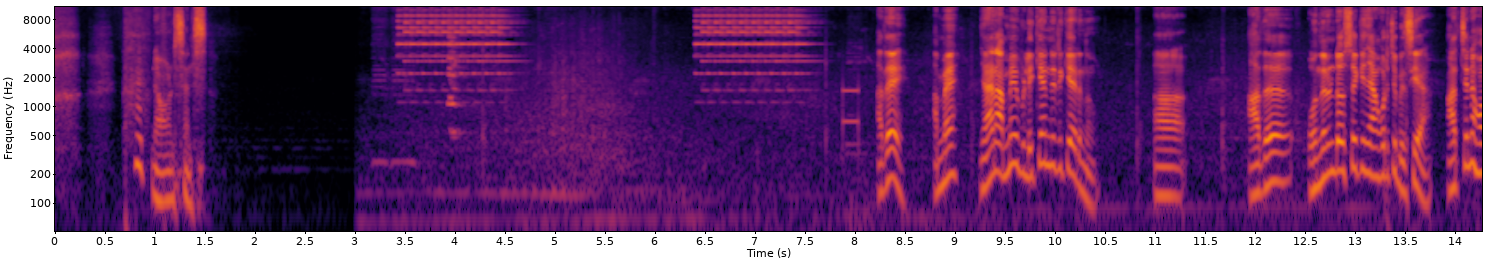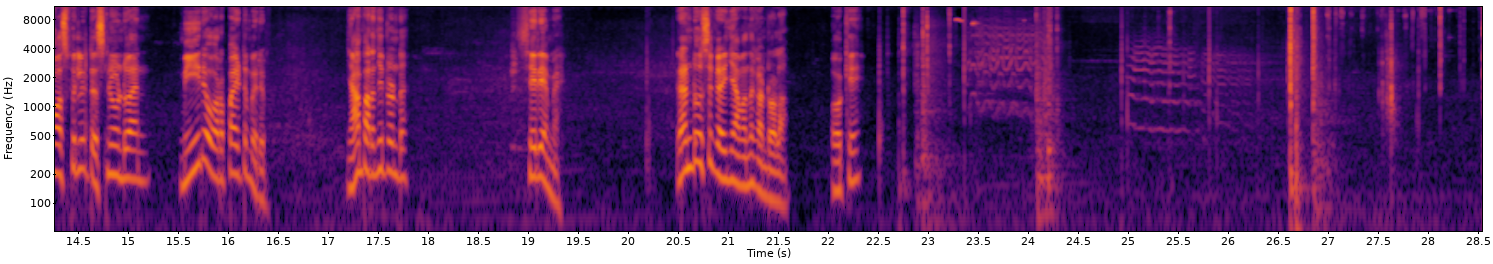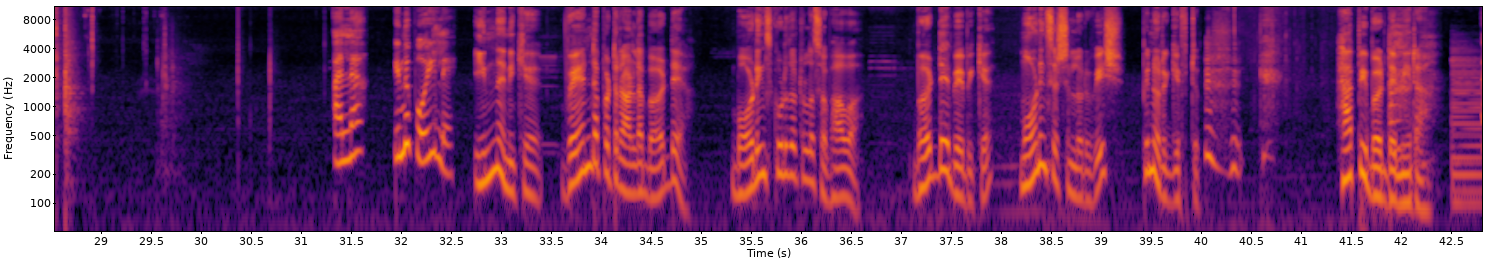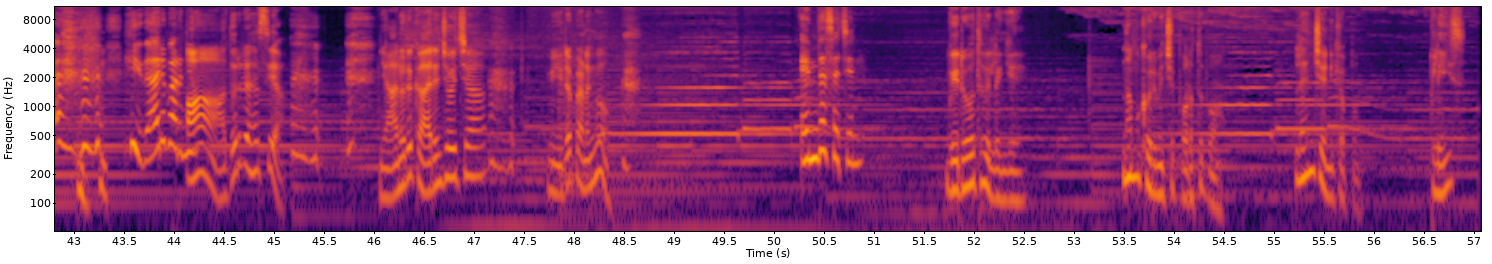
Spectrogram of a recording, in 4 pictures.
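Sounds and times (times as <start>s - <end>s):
phone ringing: 3.4s - 4.9s, 6.4s - 8.1s
door lock and latch clicking: 22.6s - 24.5s, 26.6s - 29.9s.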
